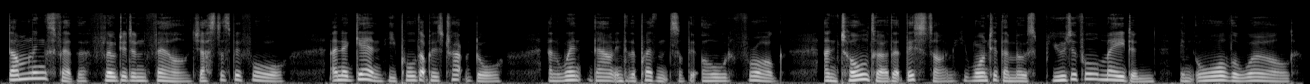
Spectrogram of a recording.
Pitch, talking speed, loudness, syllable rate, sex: 175 Hz, 190 wpm, -20 LUFS, 4.9 syllables/s, female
